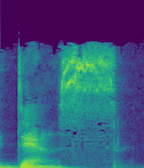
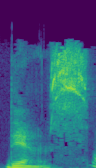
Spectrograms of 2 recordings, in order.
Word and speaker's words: dance: Então, aqui você já reparou que na palavra dance, nós temos uma letra E no fim dessa palavra, mas ela não é pronunciada, está pintadinha de cinza aqui para você lembrar de deixá-la completamente muda. Então, let's dance. Você termina no som do C, que acaba soando como um S, dance, dance, ok?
